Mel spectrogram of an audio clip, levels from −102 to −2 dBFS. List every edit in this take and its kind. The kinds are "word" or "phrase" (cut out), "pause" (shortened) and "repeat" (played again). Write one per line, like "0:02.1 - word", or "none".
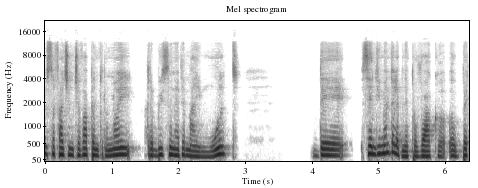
0:01.5 - word
0:02.0 - word
0:04.6 - pause
0:05.3 - word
